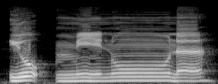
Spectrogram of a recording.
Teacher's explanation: Di sini huruf hamzah yang mana makhraj daripada hamzah itu dari pangkal tenggorokan kita yang mendekati dada kita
